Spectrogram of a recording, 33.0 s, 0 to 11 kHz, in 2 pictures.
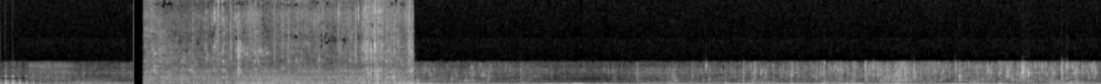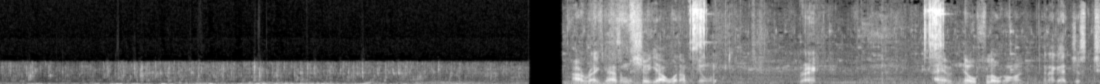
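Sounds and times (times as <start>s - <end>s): low rumble: 0.0s - 2.6s, 3.3s - 13.4s, 18.0s - 24.4s
water splashing and dripping: 2.2s - 24.5s.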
